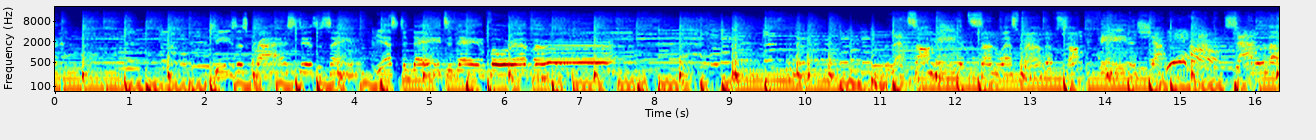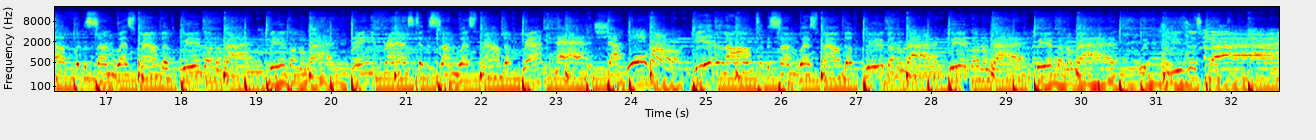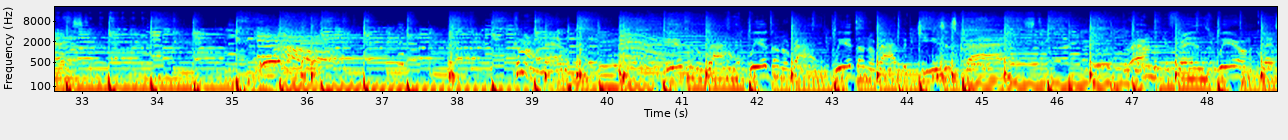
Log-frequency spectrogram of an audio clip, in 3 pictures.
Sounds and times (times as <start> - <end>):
Rhythm and blues: 0.0 - 48.9
Soul music: 0.0 - 48.9.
